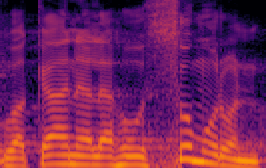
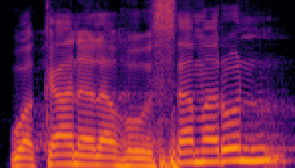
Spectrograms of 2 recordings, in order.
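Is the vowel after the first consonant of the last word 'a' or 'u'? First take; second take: u; a. First: The last word is read with a 'u' vowel. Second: The last word is read with an 'a' vowel. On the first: He had much wealth. "pakai dhamma" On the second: He had much fruit. "qiraah ada yang bacanya"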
